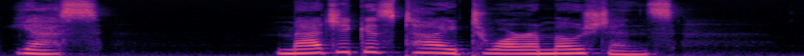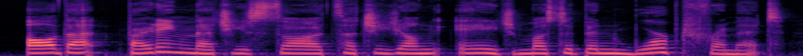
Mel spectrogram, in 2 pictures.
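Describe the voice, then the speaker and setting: A woman voicing a calm, caring cartoon pony mentor in an audio story, reassuring and explanatory. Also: fairly high pitch, unhurried, close to an everyday voice. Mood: thoughtful. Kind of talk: dramatic fan fiction audio reading.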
